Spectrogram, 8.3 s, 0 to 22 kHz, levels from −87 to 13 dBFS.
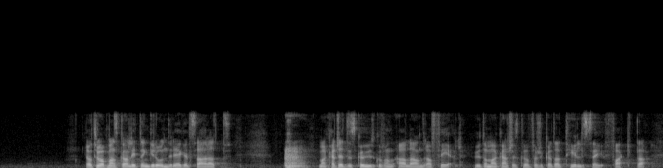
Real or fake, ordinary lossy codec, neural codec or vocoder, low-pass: real; Opus, 64 kbps; none; 7.2 kHz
